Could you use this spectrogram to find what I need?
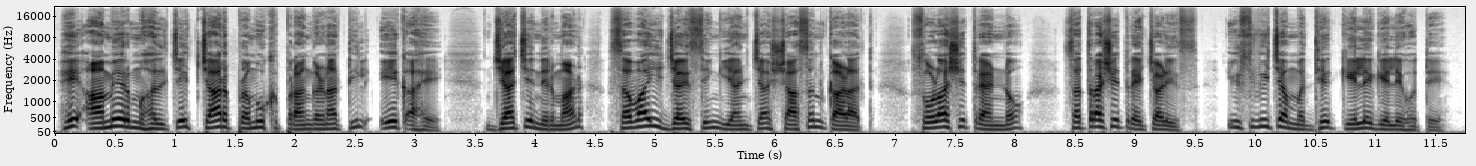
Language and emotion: Marathi, neutral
